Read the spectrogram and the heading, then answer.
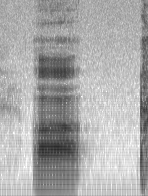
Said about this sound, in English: excuse me coughing on here. See, I'm not fast enough to pause it sometimes, so I guess you got to deal with that.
